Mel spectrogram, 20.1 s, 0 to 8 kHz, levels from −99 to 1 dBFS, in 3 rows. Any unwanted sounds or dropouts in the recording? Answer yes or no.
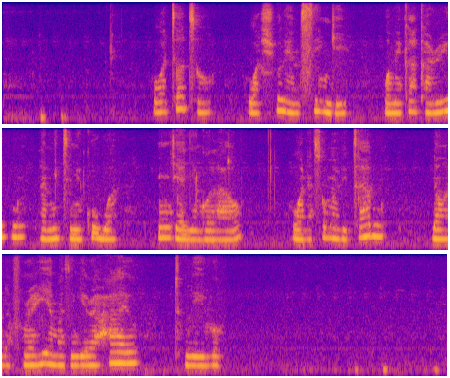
no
